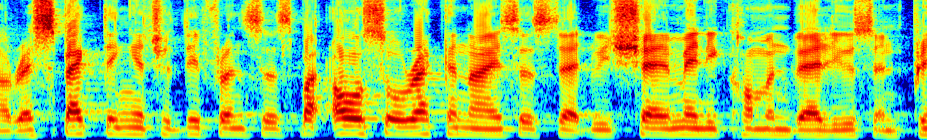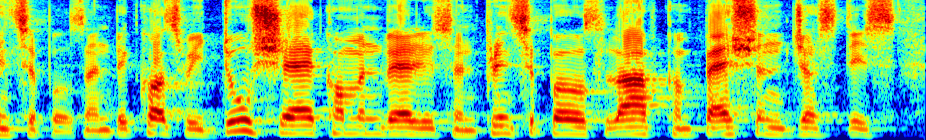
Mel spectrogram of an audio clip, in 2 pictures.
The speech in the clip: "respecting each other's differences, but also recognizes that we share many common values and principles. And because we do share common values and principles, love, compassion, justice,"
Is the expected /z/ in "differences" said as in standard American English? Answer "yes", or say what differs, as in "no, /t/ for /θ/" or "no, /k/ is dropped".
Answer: no, /s/ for /z/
